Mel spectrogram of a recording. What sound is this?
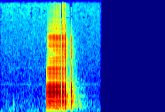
Creaking Floor High Tone
This sound is of a floor creaking in a high tone.
Old, Haunted, Wooden, Creaking, Floor, High-Tone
